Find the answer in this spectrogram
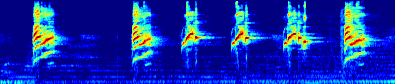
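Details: Long-tailed shrike lure intended to set birds singing. Six loud harsh, grating screeches, each under half a second long, spaced roughly a second apart against quiet background.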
